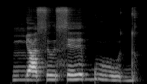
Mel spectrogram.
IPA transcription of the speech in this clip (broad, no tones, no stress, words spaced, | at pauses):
ɲɑsɯse ɓud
